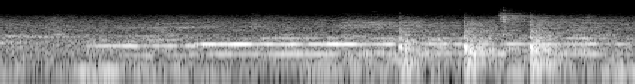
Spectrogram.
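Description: A person slurping up a long mouthful of khanom jeen rice noodles: a long sucking slurp with a steady whistle-like tone, and a few short wet sucks near the end.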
